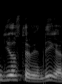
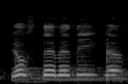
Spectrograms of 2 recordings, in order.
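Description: First: Said in the usual way. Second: Dios te bendiga drawn out slowly, a bit higher, syrupy; mock blessing. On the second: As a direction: stretch out Dios te bendiga like a sugary jab. Repeated with mock sweetness.

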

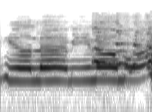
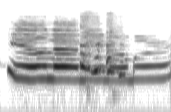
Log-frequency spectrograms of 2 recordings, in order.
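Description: First: Higher, louder tearful wail quoted from a film; imitating Yvette. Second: Slow, higher, laughing mock sob; imitating Yvette crying. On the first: Mimicking Yvette's heartbroken line for listeners, mock crying. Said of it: "that time I was like Yvette". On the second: Replaying Yvette's crying line in the car, mock sob. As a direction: drag out a tearful wail while laughing. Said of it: "that episode when Baby Boy Yvette was in that car".

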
